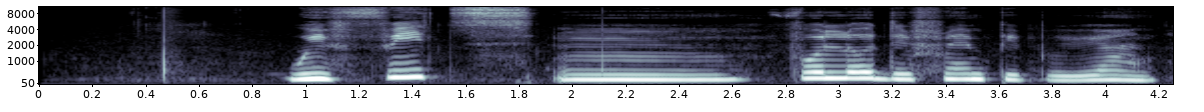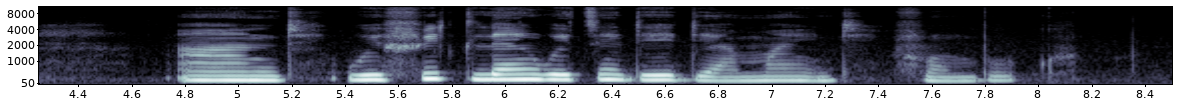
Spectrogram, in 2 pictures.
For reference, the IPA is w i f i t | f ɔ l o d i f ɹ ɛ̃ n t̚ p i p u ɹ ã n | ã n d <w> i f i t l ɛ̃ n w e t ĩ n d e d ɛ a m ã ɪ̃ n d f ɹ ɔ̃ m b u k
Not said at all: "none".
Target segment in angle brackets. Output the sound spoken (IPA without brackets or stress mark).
w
